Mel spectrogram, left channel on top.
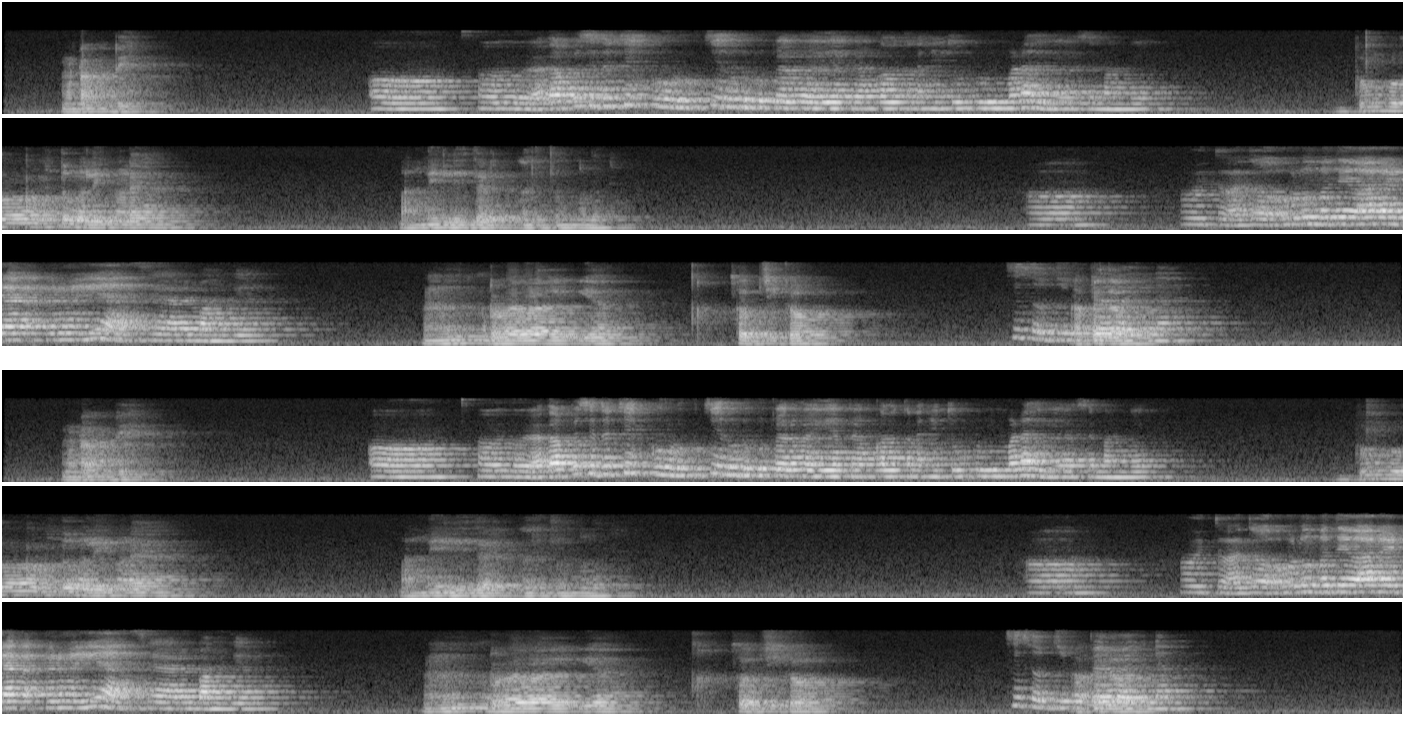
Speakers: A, on the left (about 80°); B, on the right (about 30°).
A: ᱢᱚᱴᱟᱢᱩᱴᱤ
B: ᱚ ᱦᱳᱭ ᱦᱳᱭ ᱟᱫᱚ ᱟᱯᱮ ᱥᱮᱫ ᱫᱚ ᱪᱮᱫ ᱠᱚ ᱦᱩᱲᱩ ᱪᱮᱫ ᱦᱩᱲᱩ ᱠᱚᱯᱮ ᱨᱚᱦᱚᱭ ᱜᱮᱭᱟᱯᱮ ᱚᱱᱠᱟ ᱞᱮᱠᱟᱱᱟᱜ ᱧᱩᱛᱩᱢ ᱠᱚᱵᱤᱱ ᱵᱟᱲᱟᱭ ᱜᱮᱭᱟ ᱥᱮ ᱵᱟᱝᱜᱮ
A: ᱛᱩᱝ <inaudible> ᱠᱚ ᱫᱚ ᱚᱱᱟ ᱫᱚ ᱵᱟᱞᱤᱧ ᱵᱟᱰᱟᱭᱟ ᱾ ᱵᱟᱝᱞᱤᱞ ᱞᱟᱹᱭ ᱫᱟᱲᱮᱜ ᱠᱟᱱᱟ ᱞᱩᱛᱩᱢ ᱠᱚᱫᱚ ᱾
B: ᱚᱻ ᱦᱳᱭᱛᱚ ᱟᱫᱚ ᱦᱩᱲᱩ ᱵᱟᱫᱮ ᱟᱨᱚ ᱮᱴᱟᱜᱟᱜ ᱯᱮ ᱨᱚᱦᱚᱭ ᱜᱮᱭᱟ ᱥᱮ ᱟᱨᱚ ᱵᱟᱝᱜᱮ
A: ᱦᱩᱸᱻ ᱨᱚᱦᱚᱭ ᱵᱟᱲᱟ ᱦᱩᱭᱩᱜ ᱜᱮᱭᱟ ᱥᱚᱵᱽᱡᱤ ᱠᱚ
B: ᱪᱮᱫ ᱥᱚᱵᱽᱡᱤ ᱠᱚᱯᱮ
A: ᱟᱯᱮ
B: ᱨᱚᱦᱚᱭ
A: ᱫᱚ
B: ᱜᱮᱭᱟ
